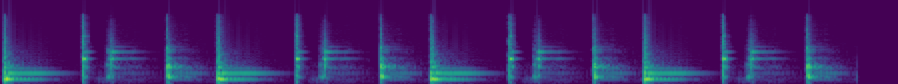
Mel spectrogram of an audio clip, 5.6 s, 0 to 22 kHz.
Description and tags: JV bongo loops for ya 3!
Closed micking, small condenser mics and transient modulator (a simple optical compressor he made) to obtain a 'congatronic' flair. Bongotronic for ya!
bongo, congatronics, loops, samples, tribal, Unorthodox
